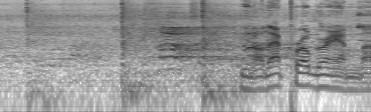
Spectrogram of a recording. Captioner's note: audience chattering and yelling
